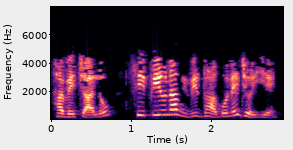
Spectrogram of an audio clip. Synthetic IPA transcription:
həʋet͡ʃalo | sipijunaʋɪʋɪd̪̚ʱbʱaɡoned͡ʒoie

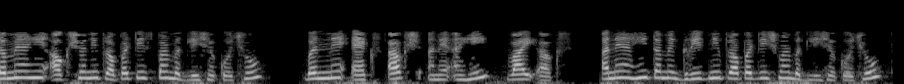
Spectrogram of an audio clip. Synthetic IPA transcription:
t̪əmeəɦĩʔəkʃonipɾɔpəɾʈizpəɳbəd̪liʃəkot͡ʃʰo | bənːeʔeksəkʃəneʔəɦĩʋaiʔəks | əneəɦĩt̪əmeɡɾiɖnipɾɔpəɾʈizpəɳbəd̪liʃəkot͡ʃʰo

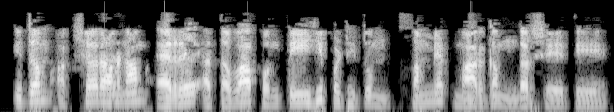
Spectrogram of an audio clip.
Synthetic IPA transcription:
it̪ɐmɐkʂɐɾaːɳaːmeɾːeːʔɐt̪ʰɐʋaːpɐŋk̚t̪iːɦipɐʈʰit̪umsɐmjɐk̚maːɾɡɐmd̪ɐɾʃeːɐt̪iː

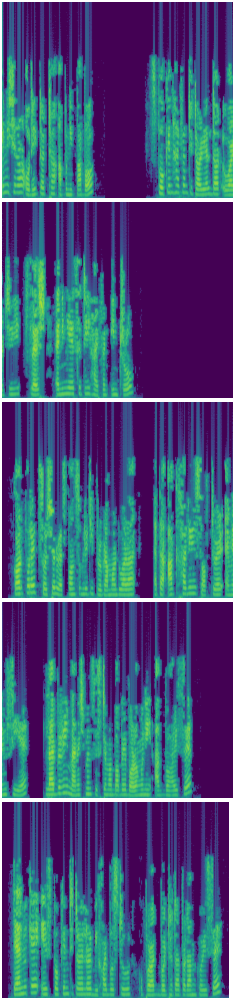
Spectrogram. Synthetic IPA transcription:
ejmisinɔɹʔodʱik̚tɔjtʰːɔʔa̰punipabɔ | spokinɦajpʰɔntutoɹialdɔto̰aɹzislɛʃḛnimiasitiɦajpʰɔnintɹo | kɔɹpɔɹetsosialɹɛspɔnsibilitipɹoɡɹamɔɹdʊaɹa | ɛtaʔakxadiɹsɔftwaɹʔɛ̰mɛnsiɛ | lajbɹeɹimɛned͡ʒmɛntsistɛmɔɹbabɛbɔɹɔŋoniʔa̰k̚bɔɦaɹisɛ | tɛ̃ʊ̃lʊkɛʔejspokentitoɹialɔɹbixɔjbɔstuɹṵpɔɹɔt̚bojdʱːɔtapɹɔdankoɹisɛ

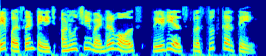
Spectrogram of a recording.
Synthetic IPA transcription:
epəɾsəɳʈed͡ʑəɽ̃ũt͡ɕiːʋɛ̃ɳɖəɾʋɔls | ɾeɽijəspɾəst̪ut̪kəɾt̪e

